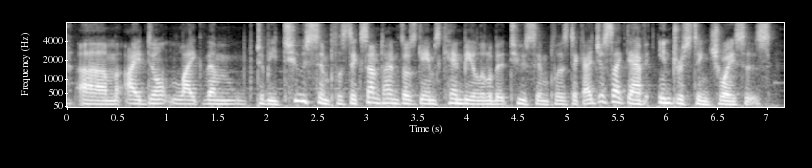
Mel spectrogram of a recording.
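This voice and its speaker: A man with a voice pitched a little higher than most hosts a game playthrough and review. He talks in a casual, conversational style, working out his thoughts aloud as he goes. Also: breathy edge.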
